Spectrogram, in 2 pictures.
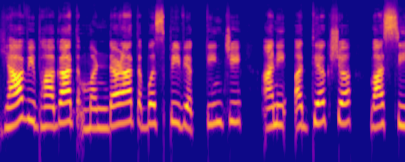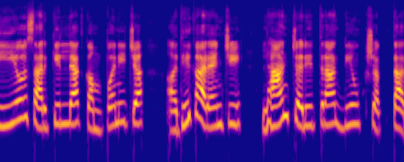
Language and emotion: Goan Konkani, neutral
